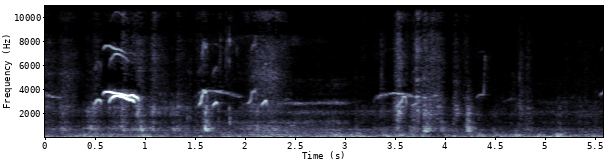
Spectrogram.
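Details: Young king quail chicks: one clear high whistled peep early on, followed by fainter scattered peeps, light clicks and rustling over a low hum.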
